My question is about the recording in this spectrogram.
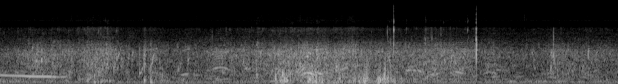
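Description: Shallow seawater splashing around a shark held on a rope line, under steady wind on the microphone. Two sharp clicks come in the second half.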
